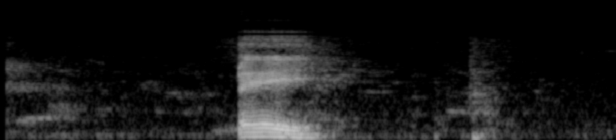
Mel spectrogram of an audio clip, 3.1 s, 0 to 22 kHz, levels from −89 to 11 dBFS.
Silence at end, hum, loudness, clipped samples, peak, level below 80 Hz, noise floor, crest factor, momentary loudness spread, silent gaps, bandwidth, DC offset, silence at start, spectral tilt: 0.7 s; none; -17 LUFS; under 0.1%; -2 dBFS; -48 dBFS; -65 dBFS; 22 dB; 27 LU; none; 9 kHz; under 0.1%; 1.2 s; -6.5 dB/octave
